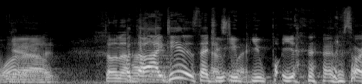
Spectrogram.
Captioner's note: laughing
